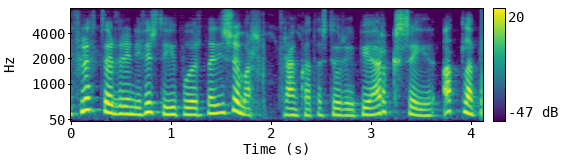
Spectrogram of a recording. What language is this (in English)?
Icelandic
